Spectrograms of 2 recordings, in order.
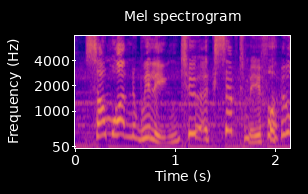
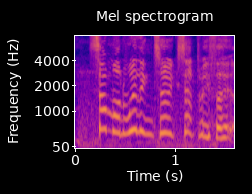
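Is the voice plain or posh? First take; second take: posh; plain. First: It is said in a posh put-on voice. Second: It is said in the speaker's ordinary voice. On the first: The speaker calls it right. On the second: The speaker calls it wrong.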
